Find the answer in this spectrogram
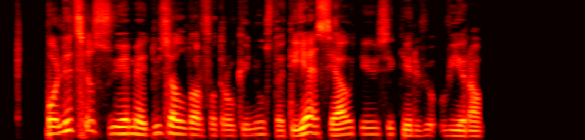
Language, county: Lithuanian, Klaipėda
